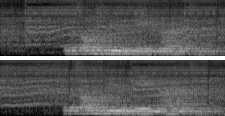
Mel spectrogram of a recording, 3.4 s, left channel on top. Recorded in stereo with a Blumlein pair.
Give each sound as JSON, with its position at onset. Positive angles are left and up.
{"t": 0.9, "sound": "a woman speaking", "azimuth_deg": -55, "distance_m": 1.0}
